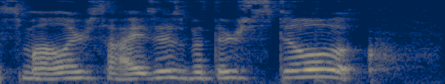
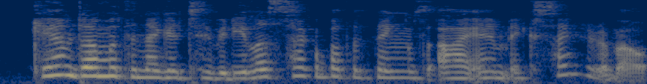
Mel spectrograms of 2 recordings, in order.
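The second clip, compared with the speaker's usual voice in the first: really fast, rushed, rattled-off, words tumbling out. Wrapping up a rant about Sephora's bestseller list, really fast. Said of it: "I said that really fast".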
